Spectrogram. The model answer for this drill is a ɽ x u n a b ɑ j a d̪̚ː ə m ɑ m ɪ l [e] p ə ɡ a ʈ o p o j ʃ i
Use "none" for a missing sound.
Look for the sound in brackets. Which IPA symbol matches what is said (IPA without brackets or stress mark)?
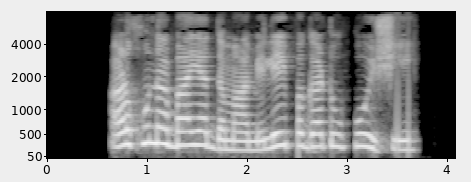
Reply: e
